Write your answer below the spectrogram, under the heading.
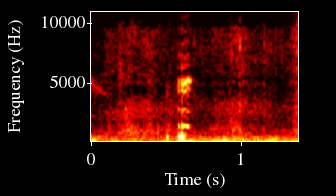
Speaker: Hello everybody. I have the hiccups. Please excuse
